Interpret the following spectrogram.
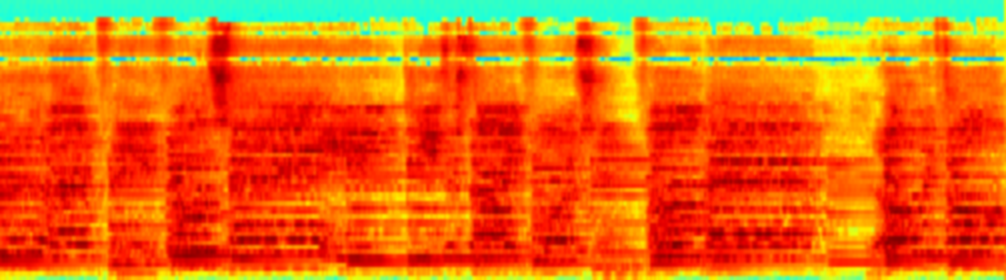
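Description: Small mixed group of men's and women's voices singing a hymn in harmony, with held notes in phrases, accompanied by a Casio electric keyboard.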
